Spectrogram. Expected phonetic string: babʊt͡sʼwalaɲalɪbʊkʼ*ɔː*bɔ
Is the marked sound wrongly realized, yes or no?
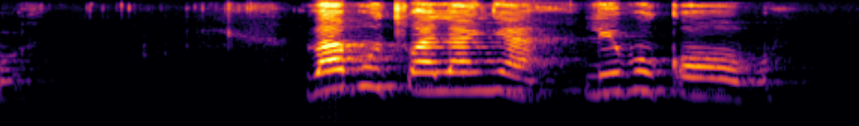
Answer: no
